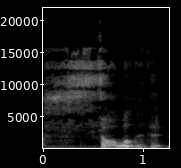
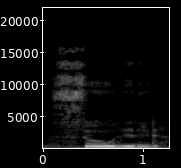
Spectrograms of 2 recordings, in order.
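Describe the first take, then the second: First: Said in the usual way. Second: So livid pushed louder and slower; stressed livid. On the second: Shown as a demonstration. Telling how angry she was, she punches livid. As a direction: lean hard on livid. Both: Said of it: "I was, like".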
